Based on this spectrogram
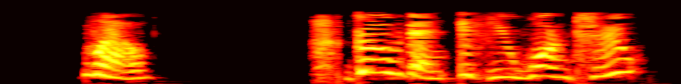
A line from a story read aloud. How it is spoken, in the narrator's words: cried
